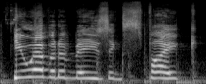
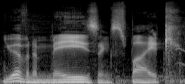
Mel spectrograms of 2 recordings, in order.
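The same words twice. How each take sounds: First: It is said sincerely, without sarcasm. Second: It is said with heavy sarcasm.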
